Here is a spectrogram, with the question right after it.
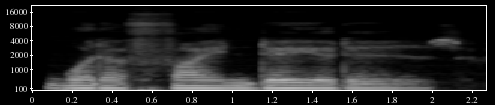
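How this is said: It is said in a deep growling voice.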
